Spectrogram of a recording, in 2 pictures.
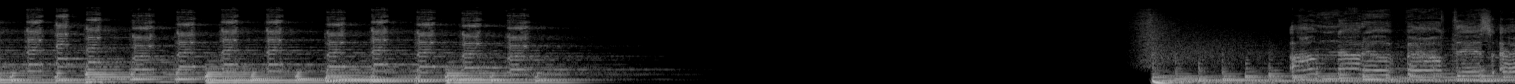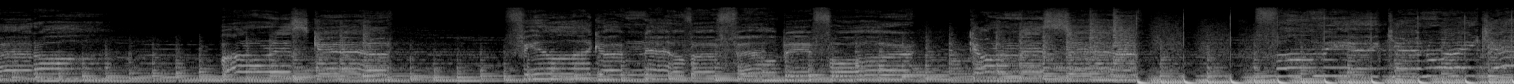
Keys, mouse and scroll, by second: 0.2 alt+w, 0.6 alt+w, 1.7 middle click, 3.4 scroll down 1, 3.6 alt+middle click, 4.1-4.4 scroll up 1, 4.4 middle click, 4.6-6.3 scroll down 1, 7.2 middle click, 7.4-8.8 scroll up 1, 8.7-9.6 typing, 9.2 scroll down 1, 10.2 alt+middle click, 11.2 alt+middle click, 11.4-13.7 alt+scroll up 2, 13.7-14.4 scroll, 14.4 r, 14.4 double click, 15.2 alt+middle click, 16.4 scroll down 1, 17.2 shift+click, 19.7 r, 20.6 scroll down 1, 21.0 ctrl+click, 21.2 middle click, 21.4 w, 21.5 scroll down 1, 22.0 shift+click, 23.9 scroll up 1, 24.0-24.6 scroll down 2, 24.2 middle click, 24.6 scroll up 1, 24.8 middle click, 25.1-25.8 scroll down 1, 25.8 middle click, 26.0 scroll up 1, 27.0 middle click, 27.3 z, 27.4 z, 27.5 scroll down 1, 28.3 middle click, 28.5-28.9 scroll up 1, 29.7 alt+middle click, 30.0 alt+scroll up 1.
